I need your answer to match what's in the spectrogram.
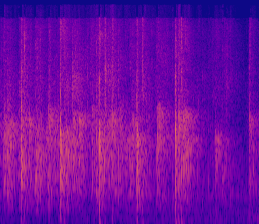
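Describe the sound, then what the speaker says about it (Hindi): An audience at an Independence Day poetry gathering claps for poet Kamal Agney, a moderate round of applause with distinct individual claps rising and falling over a couple of seconds before trailing off. "एक बार जोरदार तालियां हो कमल आग्ने।"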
